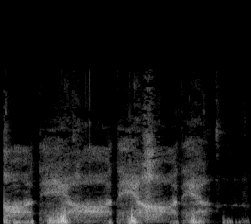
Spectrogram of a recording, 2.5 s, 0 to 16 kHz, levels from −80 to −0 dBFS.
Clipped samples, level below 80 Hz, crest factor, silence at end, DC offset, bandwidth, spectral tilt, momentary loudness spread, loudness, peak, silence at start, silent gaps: under 0.1%; -50 dBFS; 22 dB; 0 s; under 0.1%; 11.5 kHz; -5 dB/octave; 7 LU; -29 LUFS; -8 dBFS; 0.05 s; none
